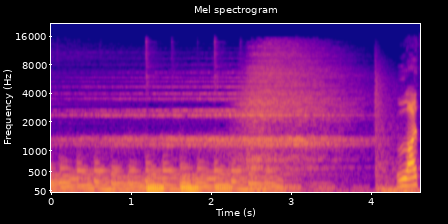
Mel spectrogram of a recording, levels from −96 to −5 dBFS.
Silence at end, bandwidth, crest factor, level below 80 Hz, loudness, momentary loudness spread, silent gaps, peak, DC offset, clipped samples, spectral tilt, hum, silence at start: 0 s; 15.5 kHz; 20 dB; -38 dBFS; -29 LUFS; 15 LU; none; -8 dBFS; under 0.1%; under 0.1%; -5.5 dB/octave; none; 0 s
